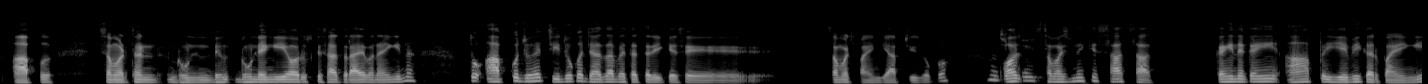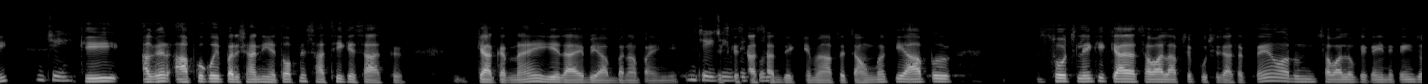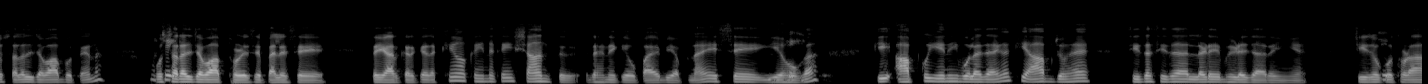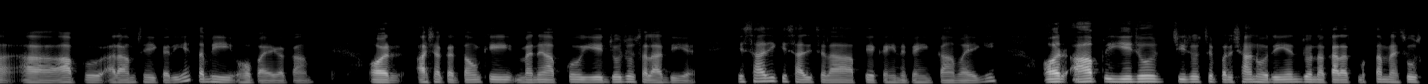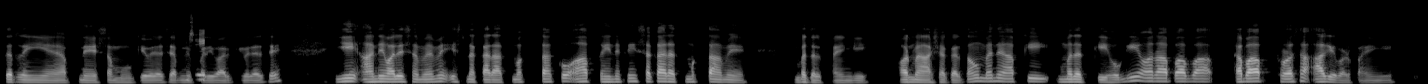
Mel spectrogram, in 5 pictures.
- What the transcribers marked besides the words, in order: other background noise
- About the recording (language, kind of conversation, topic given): Hindi, advice, समूह में जब सबकी सोच अलग हो, तो मैं अपनी राय पर कैसे कायम रहूँ?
